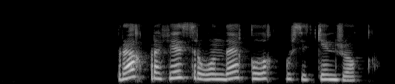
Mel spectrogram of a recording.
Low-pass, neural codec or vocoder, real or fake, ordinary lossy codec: 7.2 kHz; none; real; none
